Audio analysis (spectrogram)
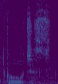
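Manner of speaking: breathless whispered Gorgeous. Real, not acted. Presenter admiring the fabric, barely whispered.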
